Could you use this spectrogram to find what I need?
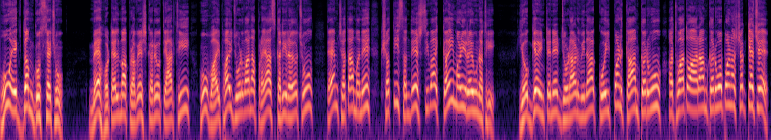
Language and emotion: Gujarati, angry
